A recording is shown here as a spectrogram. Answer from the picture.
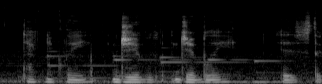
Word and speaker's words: Ghibli: Which one is correct? Ghibli with the Gabriel sound, or Ghibli with the G for gender? Technically, Ghibli is the correct pronunciation.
